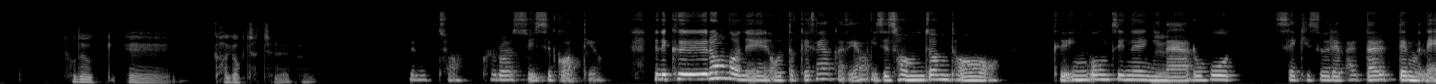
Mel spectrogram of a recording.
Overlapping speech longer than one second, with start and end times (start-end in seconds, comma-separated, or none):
none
